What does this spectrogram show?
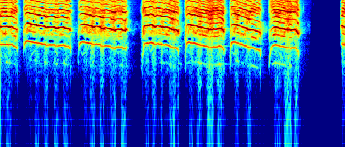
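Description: Rabbit squealing: a run of about seven loud, shrill squeals, each under a second long and dipping slightly in pitch, with a short pause near the end before another starts.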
